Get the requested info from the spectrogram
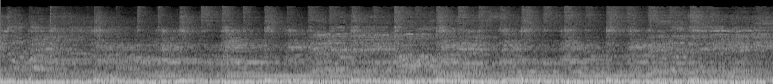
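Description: Live rock band playing: a man sings over a Roland keyboard, electric guitar and a drum kit with a steady beat.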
